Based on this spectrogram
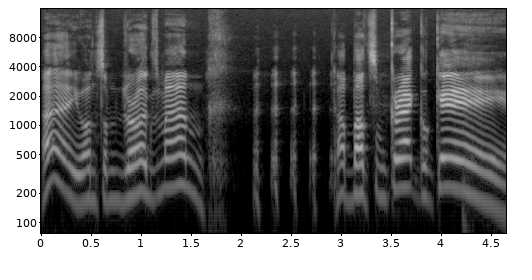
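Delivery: very high, failed put-on Jamaican accent. Telling a ghost story about a jamaican family that lived there, doing a bad jamaican accent. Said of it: "I can't do a Jamaican".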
